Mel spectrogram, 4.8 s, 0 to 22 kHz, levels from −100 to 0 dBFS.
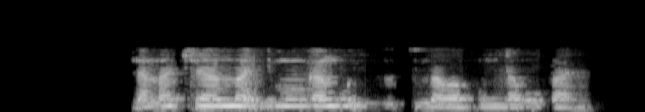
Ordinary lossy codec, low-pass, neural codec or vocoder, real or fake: AAC, 24 kbps; 3.6 kHz; none; real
